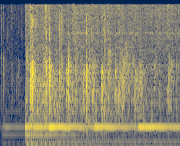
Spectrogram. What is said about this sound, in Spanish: Dar un aplauso una vez más, ¿por qué no?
